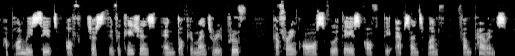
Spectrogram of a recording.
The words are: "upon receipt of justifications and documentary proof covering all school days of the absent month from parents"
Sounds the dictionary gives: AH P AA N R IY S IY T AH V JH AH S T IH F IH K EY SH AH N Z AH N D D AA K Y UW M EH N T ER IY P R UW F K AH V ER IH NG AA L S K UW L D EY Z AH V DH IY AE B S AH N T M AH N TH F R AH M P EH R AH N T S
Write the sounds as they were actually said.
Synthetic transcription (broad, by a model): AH P AA N W IY S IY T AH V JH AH S T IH F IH K EY SH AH N S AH N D D AA K Y UW M EH N T ER IY P R UW F K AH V ER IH NG AA L S K UW L D EY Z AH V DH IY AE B S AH N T M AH N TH F R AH M P EH R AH N T S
